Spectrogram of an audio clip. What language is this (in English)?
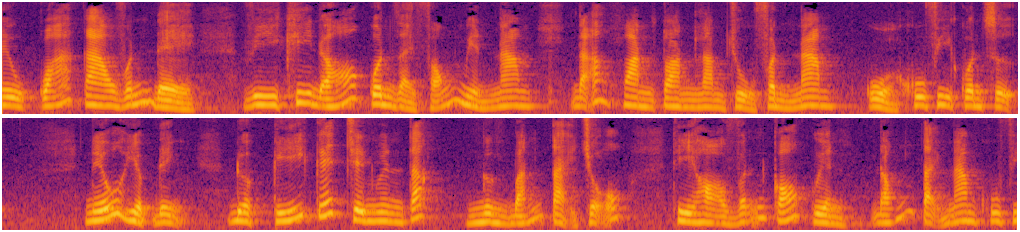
Vietnamese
